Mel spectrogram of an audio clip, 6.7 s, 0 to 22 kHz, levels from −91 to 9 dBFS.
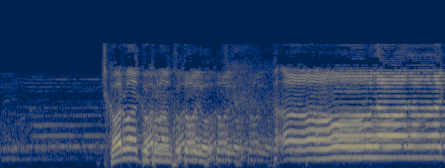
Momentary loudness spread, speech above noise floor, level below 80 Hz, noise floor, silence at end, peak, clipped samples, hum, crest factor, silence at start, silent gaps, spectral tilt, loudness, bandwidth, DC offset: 16 LU; 25 dB; -78 dBFS; -58 dBFS; 0 s; -16 dBFS; under 0.1%; none; 16 dB; 0.65 s; none; -0.5 dB/octave; -30 LUFS; 7.6 kHz; under 0.1%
